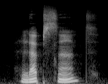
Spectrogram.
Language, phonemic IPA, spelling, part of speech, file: French, /ap.sɛ̃t/, absinthe, noun, Fr-absinthe.ogg
- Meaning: 1. wormwood (Artemisia absinthium) 2. absinthe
